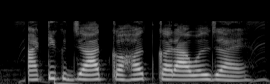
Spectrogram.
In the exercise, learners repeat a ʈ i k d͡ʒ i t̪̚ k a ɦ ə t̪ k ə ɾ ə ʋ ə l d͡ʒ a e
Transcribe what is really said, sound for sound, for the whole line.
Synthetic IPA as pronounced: a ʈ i k d͡ʒ a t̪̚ k ə ɦ ə t̪ k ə ɾ a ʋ ə l d͡ʒ a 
